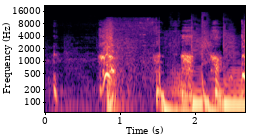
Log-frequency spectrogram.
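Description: Glass window shattering in one sharp, loud burst as someone breaks out through it, followed by voices talking in an indoor comedy scene.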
